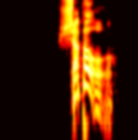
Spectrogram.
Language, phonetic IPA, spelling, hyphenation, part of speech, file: German, [ʃaˈpoː], Chapeau, Cha‧peau, noun / interjection, De-Chapeau.ogg
- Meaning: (noun) 1. hat 2. hat-wearing man; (interjection) used to express appreciation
